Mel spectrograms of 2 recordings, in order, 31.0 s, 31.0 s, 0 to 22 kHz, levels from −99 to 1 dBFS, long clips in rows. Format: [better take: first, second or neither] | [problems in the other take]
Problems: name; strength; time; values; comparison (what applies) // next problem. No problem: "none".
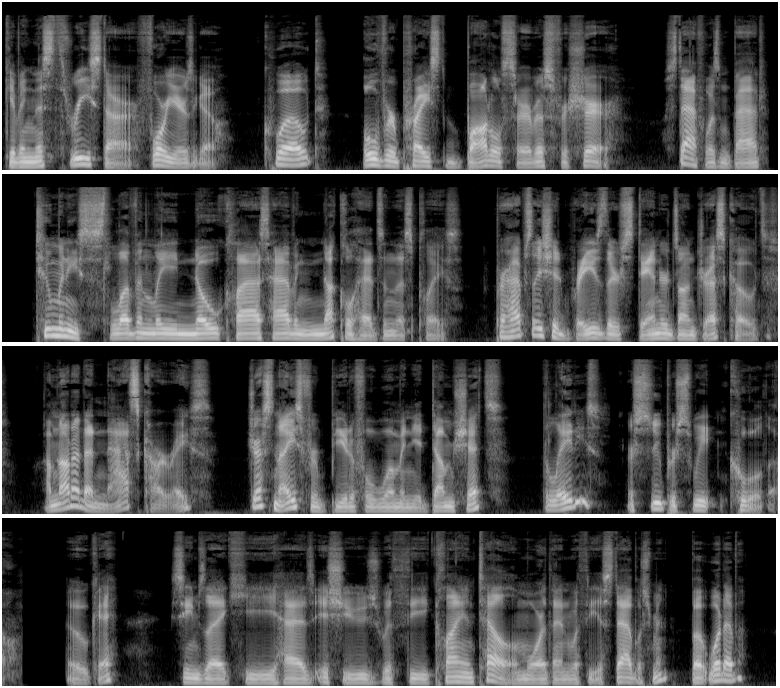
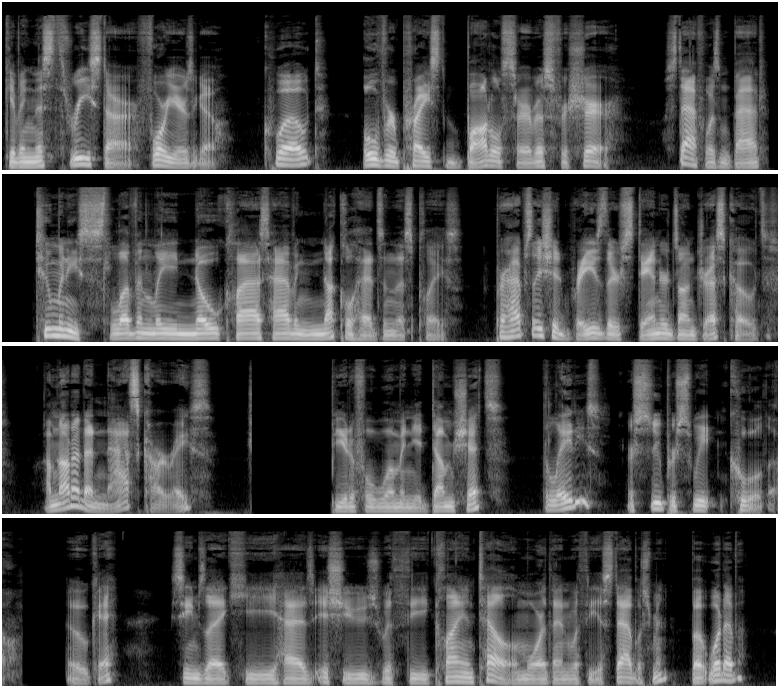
first | audio cutting out; at 18 s for 1 s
